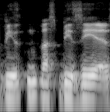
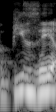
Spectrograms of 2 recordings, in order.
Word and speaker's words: Baiser: Guck mal, ich habe nämlich, es wird ja Baiser geschrieben, es wird aber Baiser ausgesprochen.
